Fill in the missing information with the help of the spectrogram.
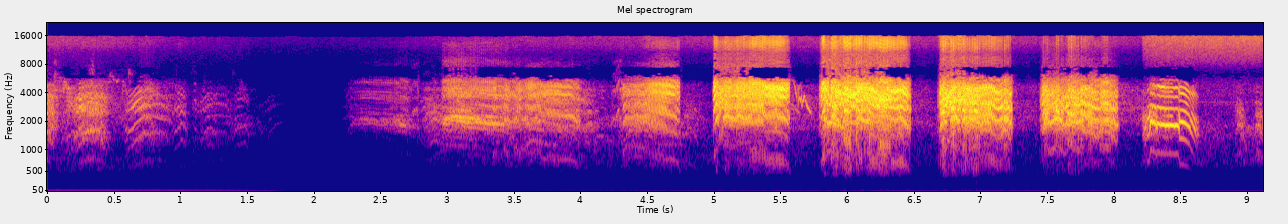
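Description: A Black-headed Gull gives harsh, grating screeches, repeated roughly once a second in loud bursts with a few shorter, raspier notes between.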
